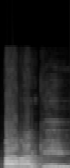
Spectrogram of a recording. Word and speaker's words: pemargi: Jadi pemargi itu dibacakan pamargi gitu ya.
